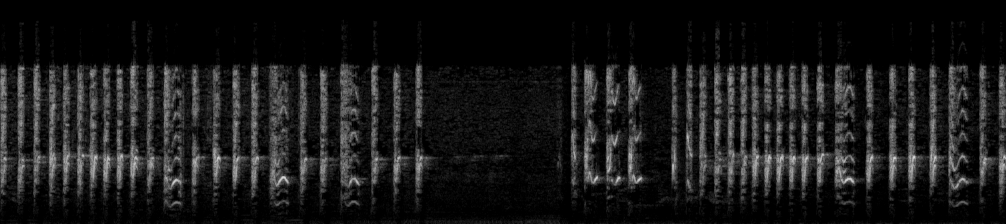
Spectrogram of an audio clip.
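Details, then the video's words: Lively olive-backed sunbird lure call for bird trapping: rapid runs of sharp, high-pitched chirps, several per second, broken by a pause of over a second midway, then a fresh burst of equally fast, insistent notes. "Suara pikat burung kolibri kelapa gacor"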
